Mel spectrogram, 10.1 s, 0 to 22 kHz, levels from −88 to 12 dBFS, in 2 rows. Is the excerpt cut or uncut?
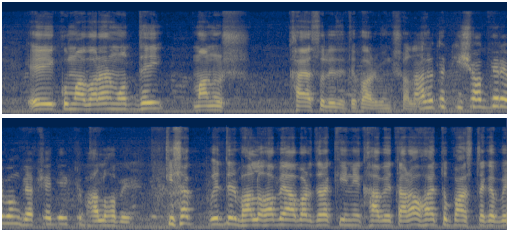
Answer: uncut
